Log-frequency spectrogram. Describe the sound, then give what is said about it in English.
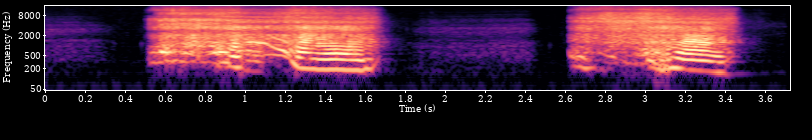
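Two loud nose blows, each a long, harsh honking blast with a wavering nasal pitch that drops partway through the first, separated by a short quiet pause. “I've decided I'm not going to blow my nose on stream anymore because I watched it back the other day.”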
